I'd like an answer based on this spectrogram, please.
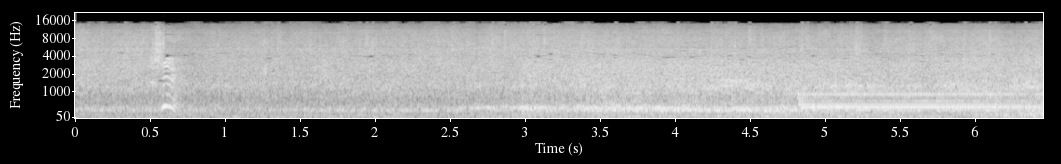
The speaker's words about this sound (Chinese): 詹天佑夜以继日赶修的铁路坍塌路段终于重新试车了。 试车。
